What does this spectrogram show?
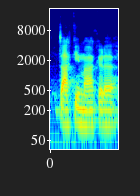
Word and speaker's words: Dakimakura: How do you pronounce it? Dakimakura.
